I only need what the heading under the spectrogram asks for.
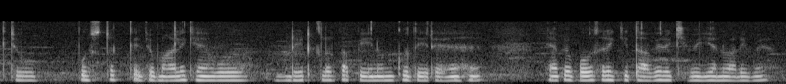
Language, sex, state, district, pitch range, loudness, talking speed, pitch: Hindi, female, Bihar, Madhepura, 185-200 Hz, -19 LUFS, 190 wpm, 190 Hz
